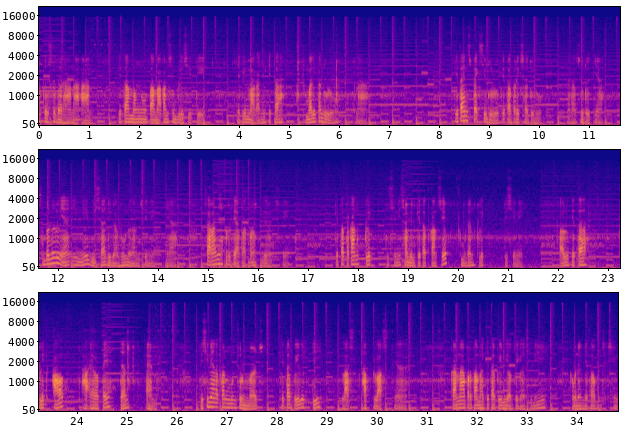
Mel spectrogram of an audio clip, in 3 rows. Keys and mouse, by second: 5.5 ctrl+z, 7.3 click, 7.8 middle click, 9.7 click, 18.3 click, 20.9 shift+click, 25.2 alt+m.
